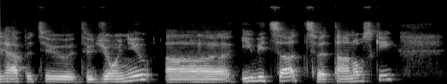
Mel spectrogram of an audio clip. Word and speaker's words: Ivica Cvetanovski: to to join you Eva Titano ski is the I believe the the correct pronunciation it originates from Macedonia and born and raised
